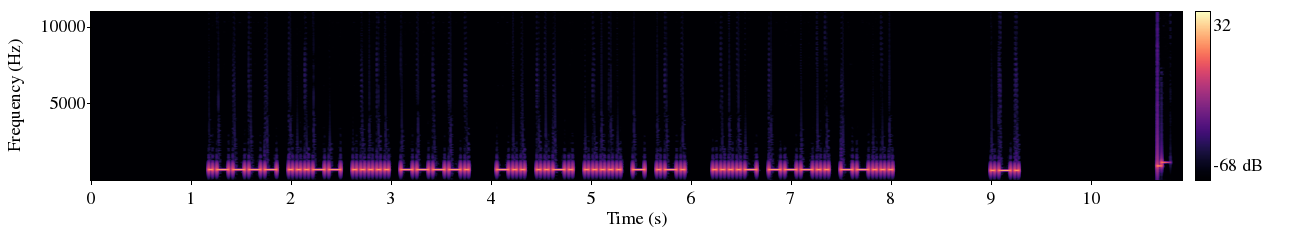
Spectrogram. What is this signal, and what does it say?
Morse code, heard as a keyed tone, about 31 wpm, 700 Hz. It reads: 1359 DF5TR 487 R
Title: Worked All Europe DX Contest - QTC Exchange - 30wpm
